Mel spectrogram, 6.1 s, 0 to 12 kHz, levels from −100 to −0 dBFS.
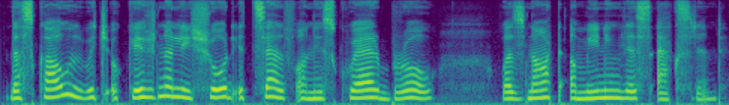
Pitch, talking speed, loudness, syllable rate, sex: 240 Hz, 150 wpm, -16 LUFS, 4.9 syllables/s, female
